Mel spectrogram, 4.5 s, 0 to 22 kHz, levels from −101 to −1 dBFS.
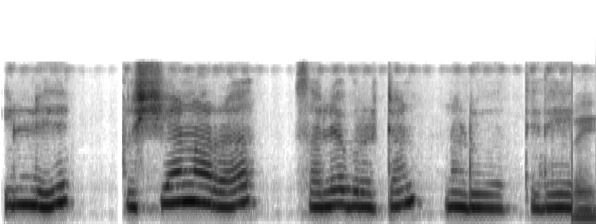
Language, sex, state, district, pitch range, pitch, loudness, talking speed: Kannada, male, Karnataka, Dharwad, 215-275 Hz, 230 Hz, -17 LUFS, 65 wpm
